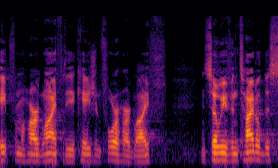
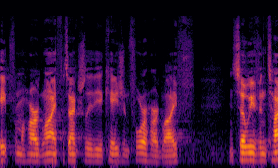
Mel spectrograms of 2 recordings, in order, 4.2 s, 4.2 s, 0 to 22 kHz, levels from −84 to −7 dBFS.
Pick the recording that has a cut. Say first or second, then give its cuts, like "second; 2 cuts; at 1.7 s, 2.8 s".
first; 1 cut; at 1.0 s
